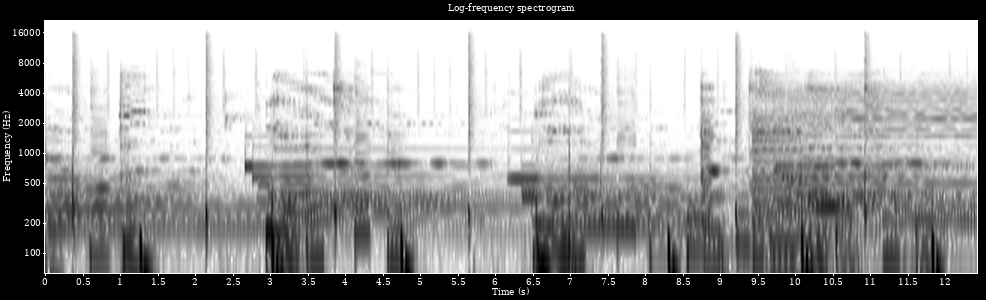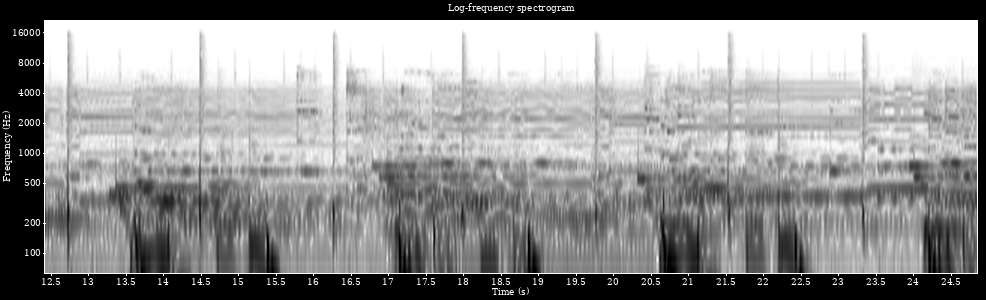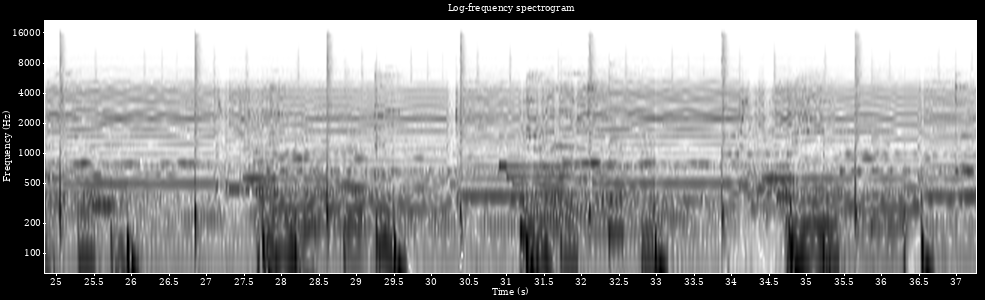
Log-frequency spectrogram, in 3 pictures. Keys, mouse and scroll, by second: 1.1 click, 1.9 click, 3.1-4.9 drag, 6.1 click, 7.6-9.1 ctrl+drag, 9.1 ctrl+z, 11.8 ctrl+z, 13.5 click, 15.1 shift+click, 17.1 click, 18.2 ctrl+click, 21.7-23.5 drag, 23.9-26.0 ctrl+drag, 27.6 click, 29.4-31.3 ctrl+drag, 31.8 shift+click, 32.8 ctrl+KP_Add, 34.8 ctrl+z, 35.9 ctrl+z, 36.9 ctrl+click.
